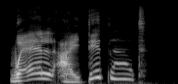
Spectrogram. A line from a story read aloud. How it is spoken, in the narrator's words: Wulf said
